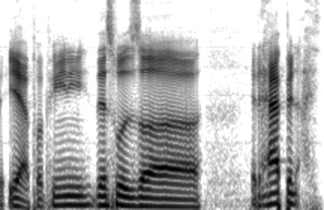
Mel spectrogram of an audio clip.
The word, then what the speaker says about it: Papini: Yeah, Papini.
